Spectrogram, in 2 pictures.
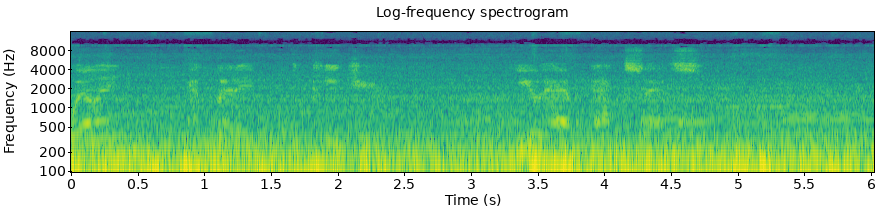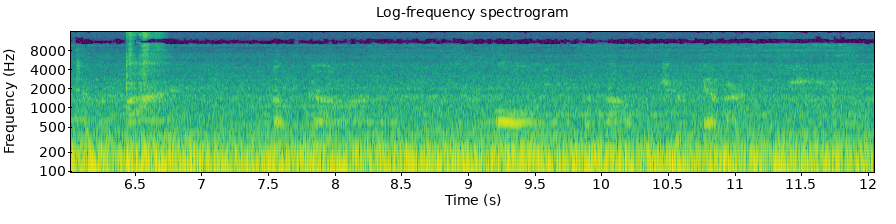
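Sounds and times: faint car radio voice: 0.0 - 2.5, 3.2 - 12.0
car road and engine rumble: 0.0 - 12.0.

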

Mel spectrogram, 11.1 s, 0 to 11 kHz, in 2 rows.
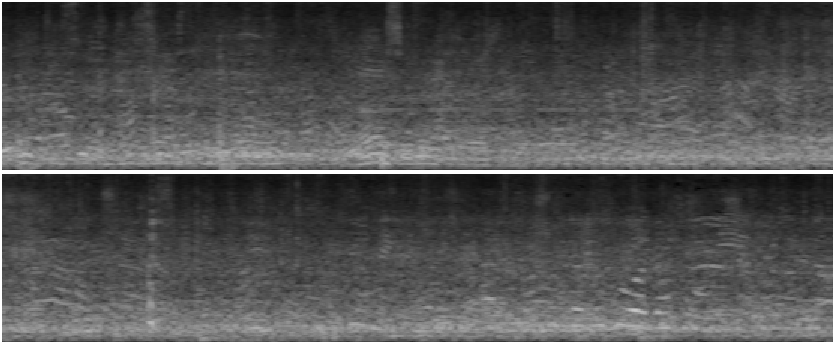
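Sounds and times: crowd of people talking: 0.0 - 11.0.

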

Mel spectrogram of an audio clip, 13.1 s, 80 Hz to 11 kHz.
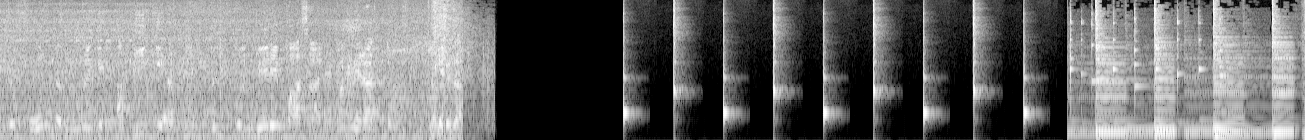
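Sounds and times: wood-block tick-tock knocks: 6.2 - 10.6
background music: 10.7 - 13.0.

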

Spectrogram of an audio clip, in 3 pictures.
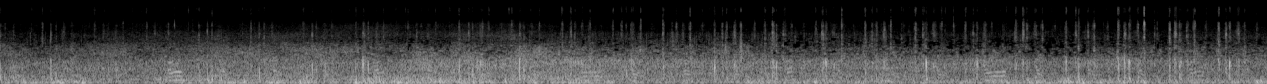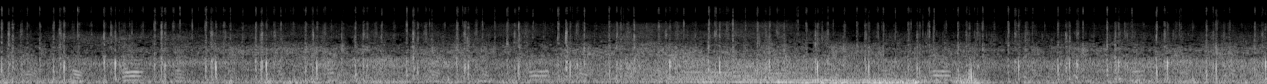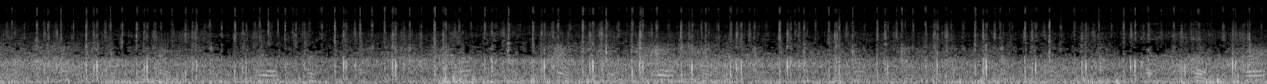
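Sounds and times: horse hoofbeats on sand: 0.0 - 38.0
wind on microphone: 0.0 - 38.0.

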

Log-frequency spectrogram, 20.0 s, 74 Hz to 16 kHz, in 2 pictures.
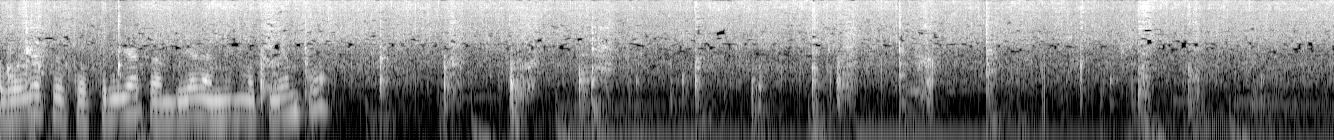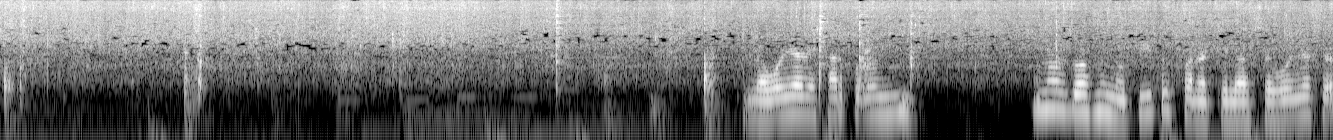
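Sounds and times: oil sizzling with pops: 0.0 - 20.0.

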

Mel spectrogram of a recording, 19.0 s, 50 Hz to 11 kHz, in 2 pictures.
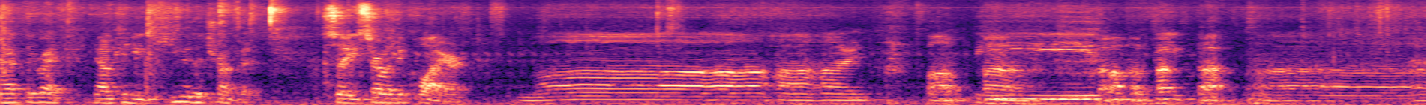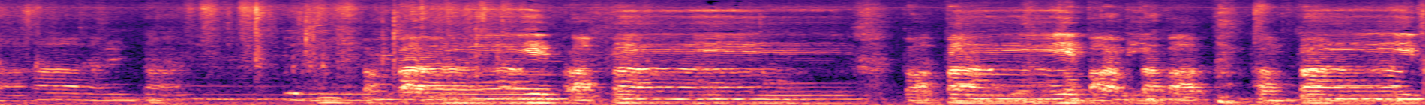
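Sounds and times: group singing a cappella: 3.5 - 19.0.

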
